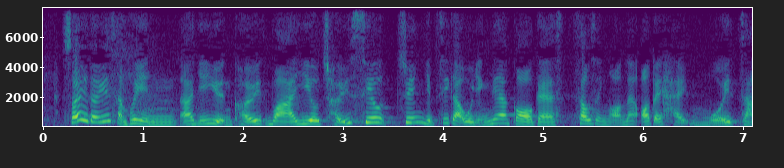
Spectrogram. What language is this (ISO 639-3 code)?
yue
